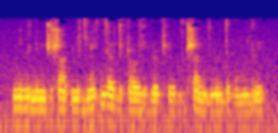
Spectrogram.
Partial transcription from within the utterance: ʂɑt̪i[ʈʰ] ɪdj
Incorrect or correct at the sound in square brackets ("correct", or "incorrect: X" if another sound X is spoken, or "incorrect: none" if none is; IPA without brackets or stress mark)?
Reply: incorrect: ɳ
